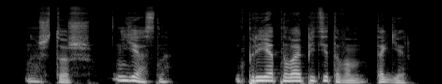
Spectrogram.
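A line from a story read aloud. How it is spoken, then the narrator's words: Soft, slightly hurt. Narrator (Russian): Говорю мягко, немного обиженно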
